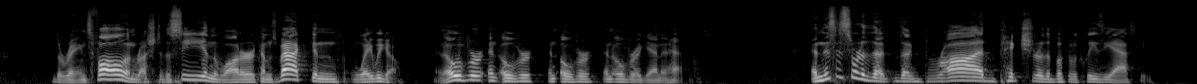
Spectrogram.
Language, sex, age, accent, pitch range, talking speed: English, male, 30-49, American, 130-185 Hz, 210 wpm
